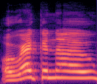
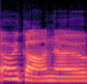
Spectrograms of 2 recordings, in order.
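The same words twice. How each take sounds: First: It is said with a North American pronunciation. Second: It is said with a non-North American pronunciation. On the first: "you guys say oregano" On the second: "we say oregano"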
